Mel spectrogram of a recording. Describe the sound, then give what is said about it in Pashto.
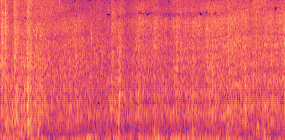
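Splashing of a young man swimming in the water of a deep reservoir, irregular churning strokes and slaps, with voices in the background. “دغه کم غږ چې تاسو اورئ یو ځوان دی چې په اوبو کې لامبي.”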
